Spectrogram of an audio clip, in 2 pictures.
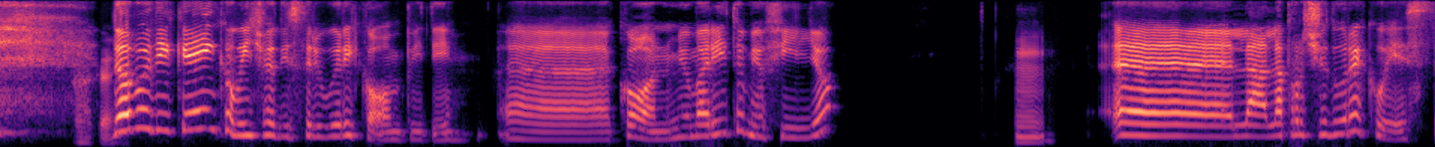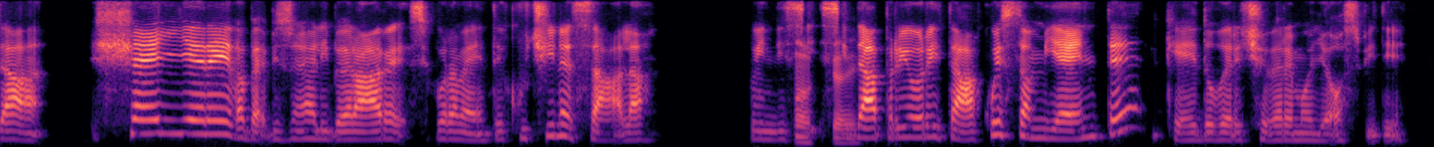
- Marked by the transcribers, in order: none
- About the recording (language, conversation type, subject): Italian, podcast, Qual è la tua routine per riordinare velocemente prima che arrivino degli ospiti?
